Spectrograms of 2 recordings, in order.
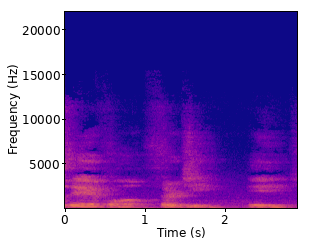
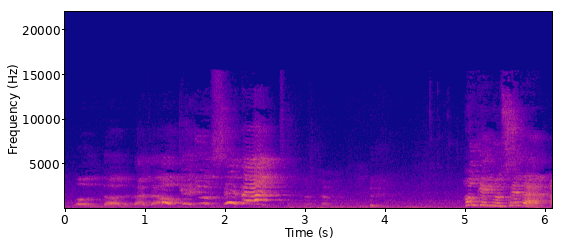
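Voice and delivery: mock outrage. Mock outraged listener protest.

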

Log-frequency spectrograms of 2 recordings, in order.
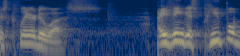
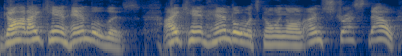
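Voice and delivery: louder, higher mock desperate plea; desperate cry; 6 semitones higher, 4 dB louder than usual. Praying person pouring out stress to God, raw and louder. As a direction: blurt it out to God, overwhelmed. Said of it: "if you're like".

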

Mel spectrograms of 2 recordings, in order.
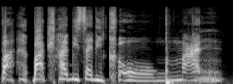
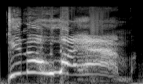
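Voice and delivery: entitled scammer; 12 semitones higher than usual. Retold or imitated. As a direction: play a pompous big shot shouting his status. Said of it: "then going".

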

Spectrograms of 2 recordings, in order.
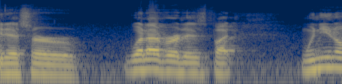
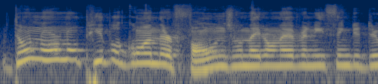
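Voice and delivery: higher, exasperated scolding of the staff; exasperated mock rant; 8 semitones higher than usual. Patient scolding staff who keep watching him, exasperated. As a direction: roll your eyes and scold them.

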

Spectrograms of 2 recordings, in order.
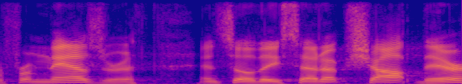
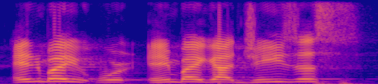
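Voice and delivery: louder, higher call through the crowd; 6 semitones higher, 6 dB louder, faster than usual. Retold or imitated. Parents calling through the crowd for their missing son, louder and higher. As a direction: shout to the whole group.

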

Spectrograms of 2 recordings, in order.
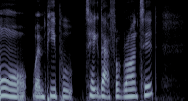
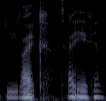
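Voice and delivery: quiet, choked; 11 dB quieter than usual. Real, not acted. Grieving, voice drops.

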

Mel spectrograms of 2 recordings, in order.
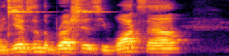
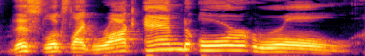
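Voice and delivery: very slow, square minister voice; higher, drawn-out put-on preacher; Reverend Lovejoy; 4 semitones higher, 4 dB louder, much slower than usual. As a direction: stretch each word out in stuffy suspicion. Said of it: "this is so square".

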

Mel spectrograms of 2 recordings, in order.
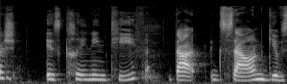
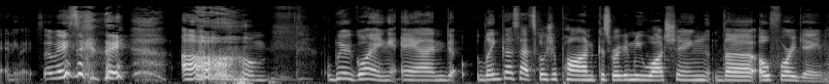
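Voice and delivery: ordinary delivery

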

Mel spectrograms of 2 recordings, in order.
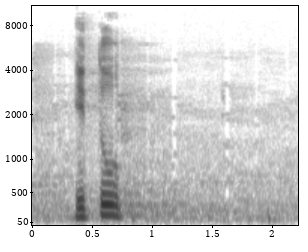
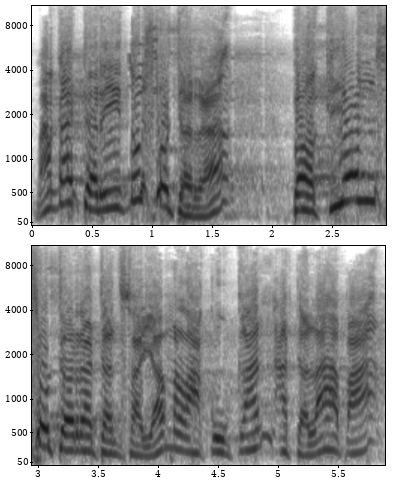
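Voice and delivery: full-force preaching; 10 semitones higher, 10 dB louder than usual. Acted. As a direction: thunder it from the pulpit.

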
